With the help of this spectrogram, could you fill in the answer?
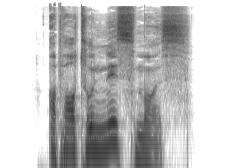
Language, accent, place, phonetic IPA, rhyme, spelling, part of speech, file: German, Germany, Berlin, [ɔpɔʁtuˈnɪsmʊs], -ɪsmʊs, Opportunismus, noun, De-Opportunismus.ogg
- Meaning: opportunism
